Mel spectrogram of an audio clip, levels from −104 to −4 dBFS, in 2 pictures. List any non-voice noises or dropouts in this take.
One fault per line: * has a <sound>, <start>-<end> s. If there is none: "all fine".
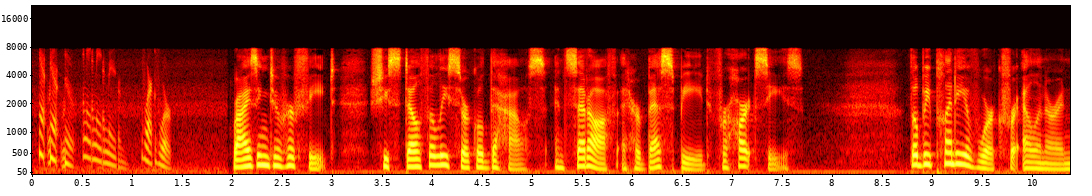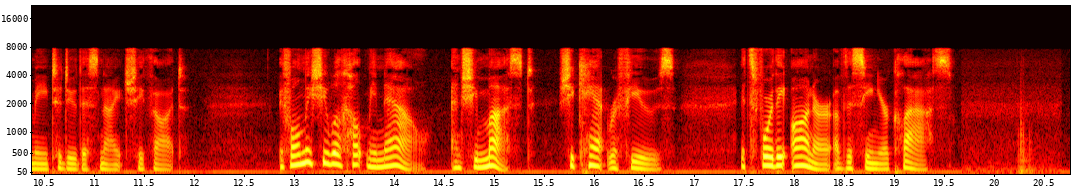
* has a chirp, 0.1-1.4 s
* has a thud, 20.2-20.6 s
